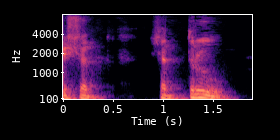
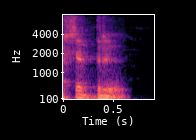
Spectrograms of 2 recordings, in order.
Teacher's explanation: You have to round your lips to say Shatru, not Shatra. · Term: labial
